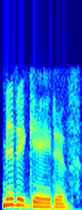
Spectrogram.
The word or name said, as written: mitigative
